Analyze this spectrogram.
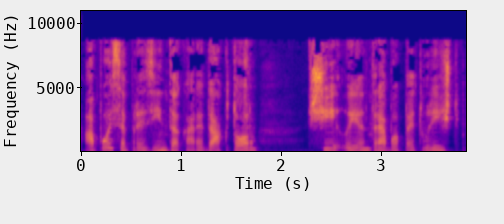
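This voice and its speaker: A radio lesson host reading scripted narration clearly, explaining and addressing listeners directly. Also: mid-range voice, sing-song, fairly bright tone, no echo.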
